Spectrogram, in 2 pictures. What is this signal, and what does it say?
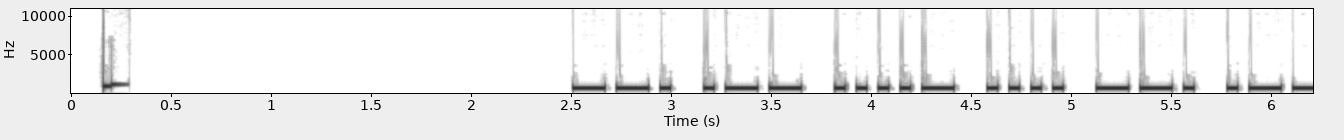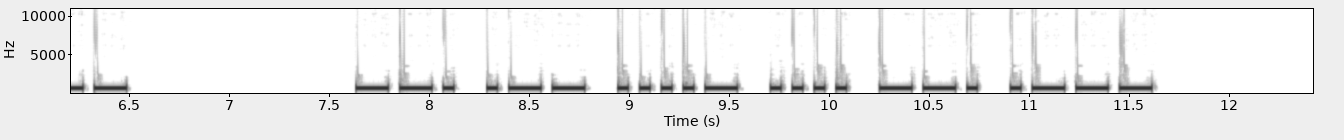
Morse code, heard as a keyed tone, about 22 wpm, 700 Hz. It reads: GW4HGJ GW4HGJ
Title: DXCC-100 Call Signs - 6 Characters - Repeated 2x - 22wpm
